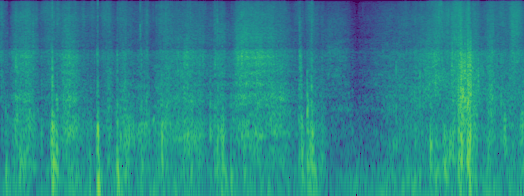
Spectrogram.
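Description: Packaging being handled and rummaged through: irregular crinkling and rustling with sharp clicks and knocks, dipping briefly about three and a half seconds in.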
